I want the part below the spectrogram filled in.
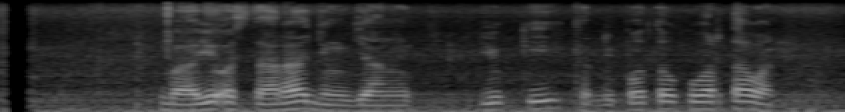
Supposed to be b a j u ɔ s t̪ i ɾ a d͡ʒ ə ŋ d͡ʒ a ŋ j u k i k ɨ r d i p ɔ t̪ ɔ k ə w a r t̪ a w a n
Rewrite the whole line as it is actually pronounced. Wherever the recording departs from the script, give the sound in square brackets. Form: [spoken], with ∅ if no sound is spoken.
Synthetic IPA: b a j u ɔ s t̪ [a] ɾ a d͡ʒ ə ŋ d͡ʒ a ŋ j u k i k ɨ r d i p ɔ t̪ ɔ k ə w a r t̪ a w a n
